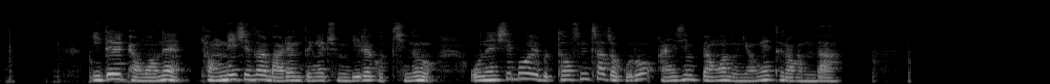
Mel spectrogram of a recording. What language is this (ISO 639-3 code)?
kor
